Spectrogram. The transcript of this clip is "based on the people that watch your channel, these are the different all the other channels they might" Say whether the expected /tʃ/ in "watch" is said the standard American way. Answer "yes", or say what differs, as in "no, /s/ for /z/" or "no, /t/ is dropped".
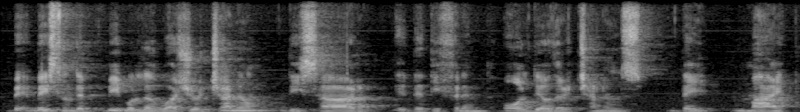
no, /s/ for /tʃ/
